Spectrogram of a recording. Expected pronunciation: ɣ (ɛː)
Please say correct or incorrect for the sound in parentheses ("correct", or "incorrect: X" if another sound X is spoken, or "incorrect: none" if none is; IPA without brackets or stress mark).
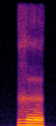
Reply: incorrect: əː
